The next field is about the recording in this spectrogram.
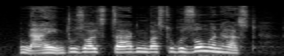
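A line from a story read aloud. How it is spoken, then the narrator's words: Screamed, nearly beside himself. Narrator (German): schrie Peter beinahe außer sich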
